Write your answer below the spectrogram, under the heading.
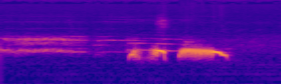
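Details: Spotted dove used as a lure bird, calling to draw in wild doves with urging and summoning calls: a faint steady tonal hum, then three coos, two short rounded notes and a longer buzzy pulsed note that dips at the end.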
